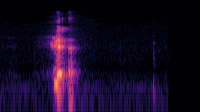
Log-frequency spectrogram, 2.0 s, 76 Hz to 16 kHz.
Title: 5/9/21, Slow and Fast Hiccups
